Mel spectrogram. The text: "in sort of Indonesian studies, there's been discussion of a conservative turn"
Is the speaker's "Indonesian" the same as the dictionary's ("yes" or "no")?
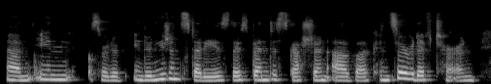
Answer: yes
